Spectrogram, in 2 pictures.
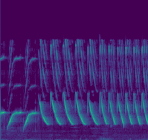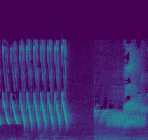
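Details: Domestic canary, long 'cuit cuit' training song for juveniles: rapid repeated downslurred whistles for about four seconds, a brief silence, then a harsh, noisy rasping note.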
